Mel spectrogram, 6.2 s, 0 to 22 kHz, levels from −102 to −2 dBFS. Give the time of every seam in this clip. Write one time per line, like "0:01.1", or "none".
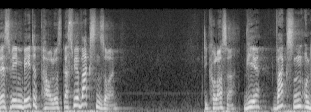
0:01.2
0:04.8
